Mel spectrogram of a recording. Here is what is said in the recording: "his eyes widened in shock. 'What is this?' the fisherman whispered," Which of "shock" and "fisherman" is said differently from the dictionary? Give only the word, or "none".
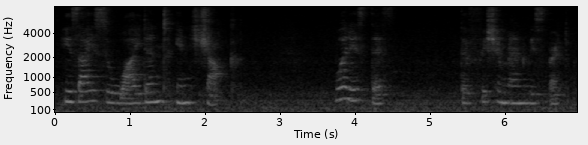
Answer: none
